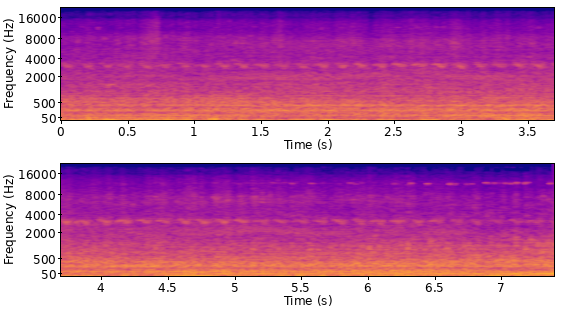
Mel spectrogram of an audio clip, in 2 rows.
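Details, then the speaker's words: GMC 2500 Vortec V8, warm idle, not the belts, only when warm: sharp high chirp about three times a second keeping time with engine speed; owner traces it toward the torque converter and bell housing, source unconfirmed. "this is this aggravating chirping noise that uh that i'm talking about and from what i've read on the internet it looks like a lot of other guys have had this problem"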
